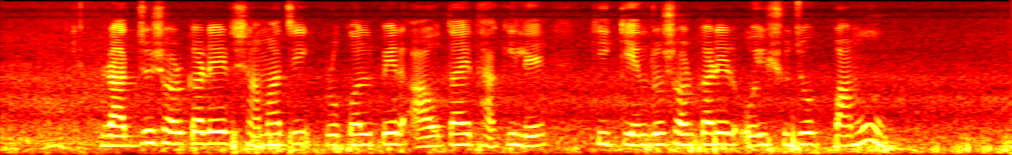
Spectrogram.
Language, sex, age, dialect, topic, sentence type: Bengali, female, 36-40, Rajbangshi, banking, question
